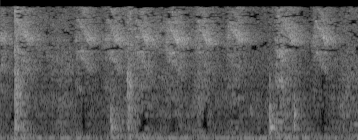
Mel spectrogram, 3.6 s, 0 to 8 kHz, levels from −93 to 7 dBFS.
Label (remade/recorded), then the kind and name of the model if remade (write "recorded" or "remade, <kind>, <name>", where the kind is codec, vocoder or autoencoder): recorded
